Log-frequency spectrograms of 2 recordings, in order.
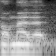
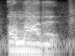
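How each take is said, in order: First: The middle syllable has an e vowel. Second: The middle syllable has an a vowel. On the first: The word comes in ordinary running context. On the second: The word comes at a pause or verse break.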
